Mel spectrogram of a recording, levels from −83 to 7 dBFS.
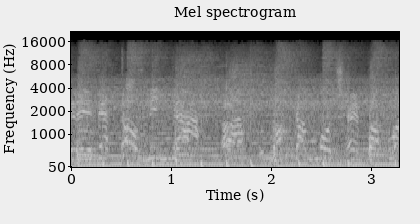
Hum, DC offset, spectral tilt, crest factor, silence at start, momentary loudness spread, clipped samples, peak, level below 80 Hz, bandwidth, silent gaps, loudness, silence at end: none; under 0.1%; -4 dB/octave; 14 dB; 0 s; 2 LU; under 0.1%; 0 dBFS; -24 dBFS; 16.5 kHz; none; -13 LUFS; 0 s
